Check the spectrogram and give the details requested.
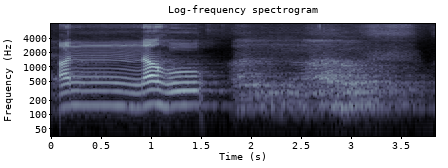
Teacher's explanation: مفصلا والذین آتیناہم الکتاب یعلمون انہ، اب یہ نون مشدد ہے، یہاں آپ نے زبان تالو کے ساتھ لگا کے نون کو کھینچنا ہے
